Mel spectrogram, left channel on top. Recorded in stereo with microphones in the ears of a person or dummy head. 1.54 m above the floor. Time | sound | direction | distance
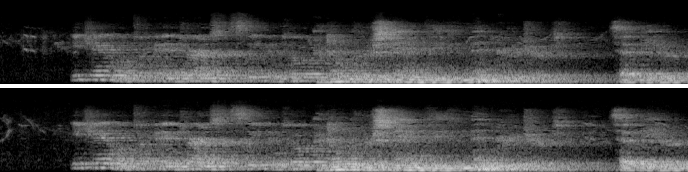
0.7 | a man speaking | 35° left (ahead or behind) | 1.1 m
3.1 | a man speaking | 25° left (ahead or behind) | 1.3 m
